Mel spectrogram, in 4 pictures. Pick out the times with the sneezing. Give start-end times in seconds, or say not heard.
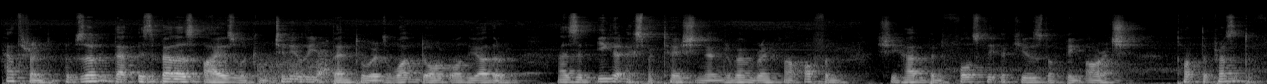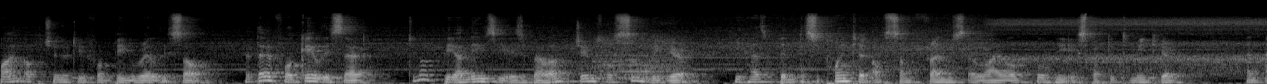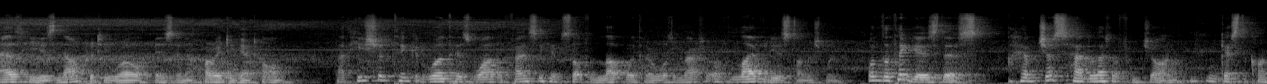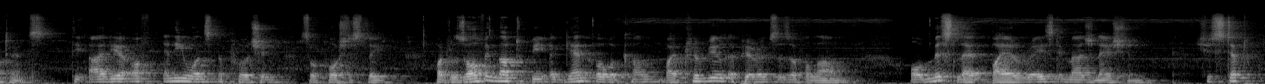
2.5-3.5, 27.0-28.1.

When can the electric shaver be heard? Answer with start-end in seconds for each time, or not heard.
not heard.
